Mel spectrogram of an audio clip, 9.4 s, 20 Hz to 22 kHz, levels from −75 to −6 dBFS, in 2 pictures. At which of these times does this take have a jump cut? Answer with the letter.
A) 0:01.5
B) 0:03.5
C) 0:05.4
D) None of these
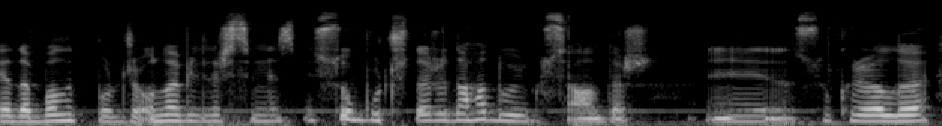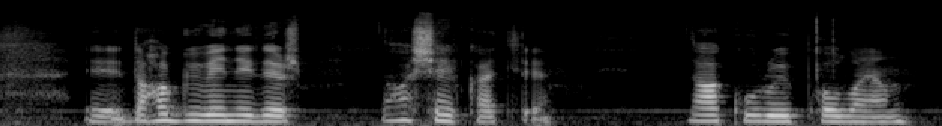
A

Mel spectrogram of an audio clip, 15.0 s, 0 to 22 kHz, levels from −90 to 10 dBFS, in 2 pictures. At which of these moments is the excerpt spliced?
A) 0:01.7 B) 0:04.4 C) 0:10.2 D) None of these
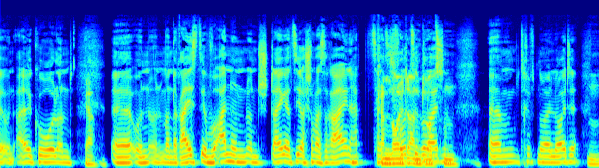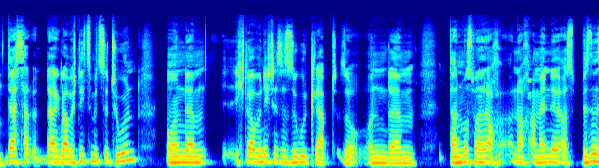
D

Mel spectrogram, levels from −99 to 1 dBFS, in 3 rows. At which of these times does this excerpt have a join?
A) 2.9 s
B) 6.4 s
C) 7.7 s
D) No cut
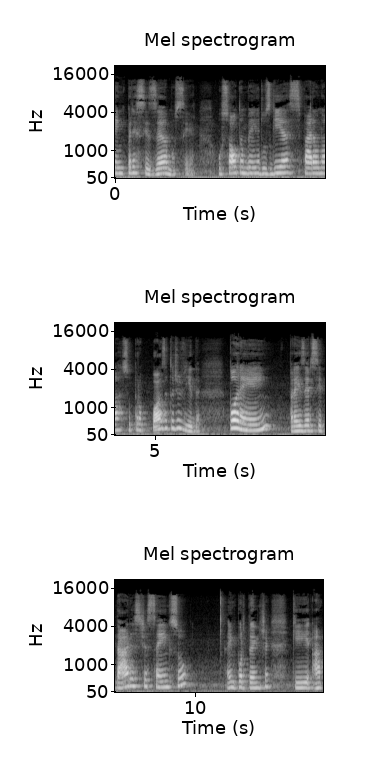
A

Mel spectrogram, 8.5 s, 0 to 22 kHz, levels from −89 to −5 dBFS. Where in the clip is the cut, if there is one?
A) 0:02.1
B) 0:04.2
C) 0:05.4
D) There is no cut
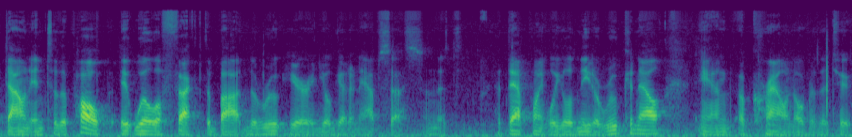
D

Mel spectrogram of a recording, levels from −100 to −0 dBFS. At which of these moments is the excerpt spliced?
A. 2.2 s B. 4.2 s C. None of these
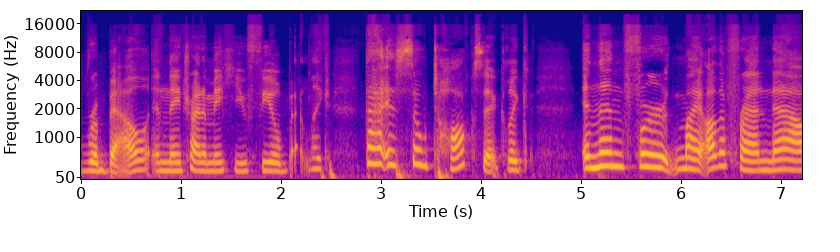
C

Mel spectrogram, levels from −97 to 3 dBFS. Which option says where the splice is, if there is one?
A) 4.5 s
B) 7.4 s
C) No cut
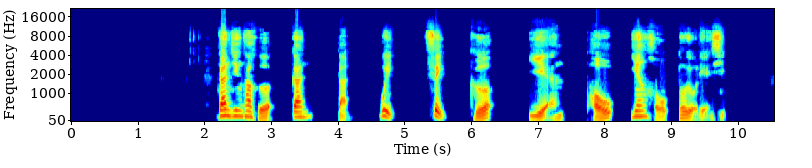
C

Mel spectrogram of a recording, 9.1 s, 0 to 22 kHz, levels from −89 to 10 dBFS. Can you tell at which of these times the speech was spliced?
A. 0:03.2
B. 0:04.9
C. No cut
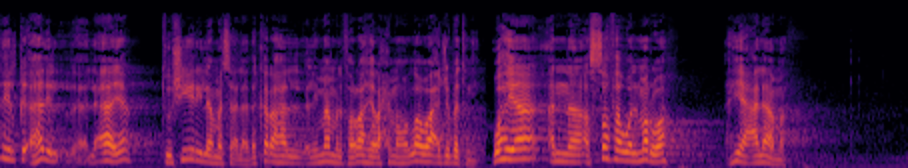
B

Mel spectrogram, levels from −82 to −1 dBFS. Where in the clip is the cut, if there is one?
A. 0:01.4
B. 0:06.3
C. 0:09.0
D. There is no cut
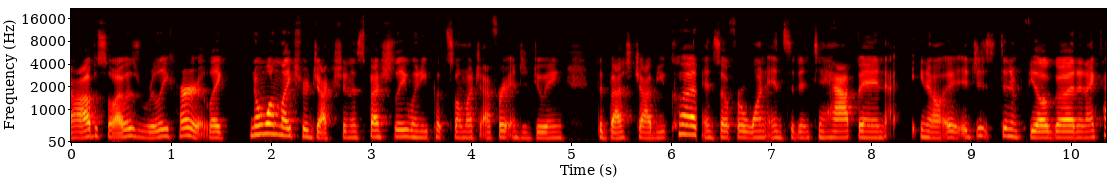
B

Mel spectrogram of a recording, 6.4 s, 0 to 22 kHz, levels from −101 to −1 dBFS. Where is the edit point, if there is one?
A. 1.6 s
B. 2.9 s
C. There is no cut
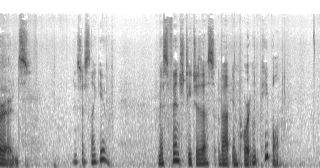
C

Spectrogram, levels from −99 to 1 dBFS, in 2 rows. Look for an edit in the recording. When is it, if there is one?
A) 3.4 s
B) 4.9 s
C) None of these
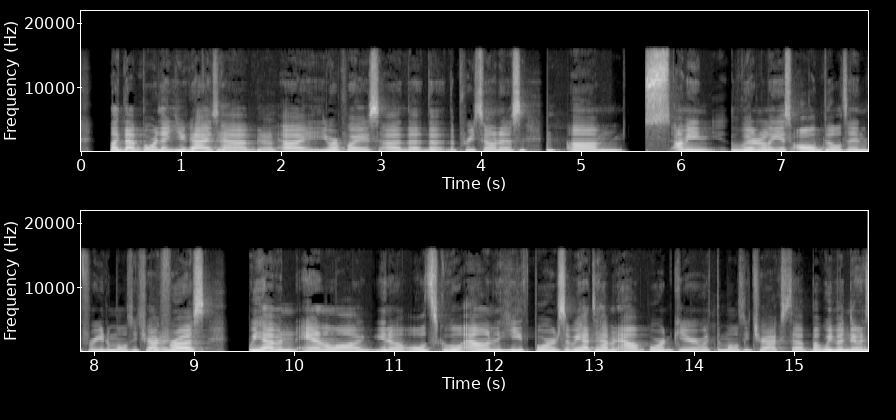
C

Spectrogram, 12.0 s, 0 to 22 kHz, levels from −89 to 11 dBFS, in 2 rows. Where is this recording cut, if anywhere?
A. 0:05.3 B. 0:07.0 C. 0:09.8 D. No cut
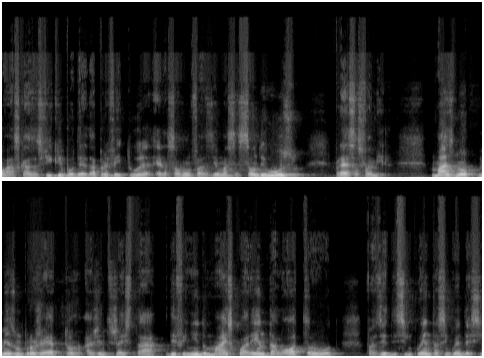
C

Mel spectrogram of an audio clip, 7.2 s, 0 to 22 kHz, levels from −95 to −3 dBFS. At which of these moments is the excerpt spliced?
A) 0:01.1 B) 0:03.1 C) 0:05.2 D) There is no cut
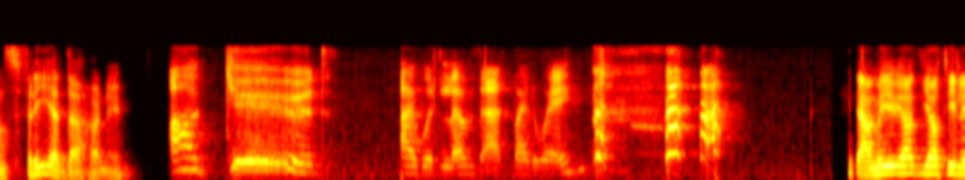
D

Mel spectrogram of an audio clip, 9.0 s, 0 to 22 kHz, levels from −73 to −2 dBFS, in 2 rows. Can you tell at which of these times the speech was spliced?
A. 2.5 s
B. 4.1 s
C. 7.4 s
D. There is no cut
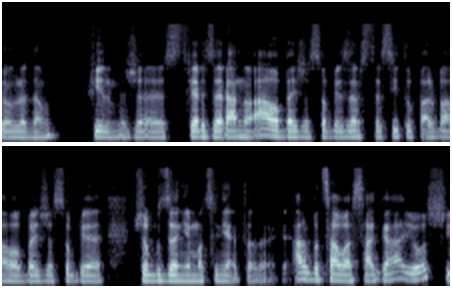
D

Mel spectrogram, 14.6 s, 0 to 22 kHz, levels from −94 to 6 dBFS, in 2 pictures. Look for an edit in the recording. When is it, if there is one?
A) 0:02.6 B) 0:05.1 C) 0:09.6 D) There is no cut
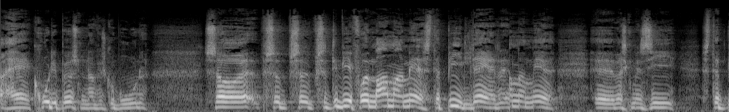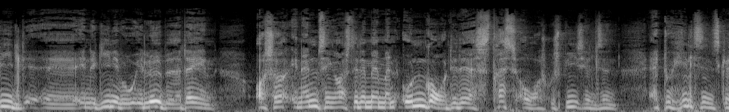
B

